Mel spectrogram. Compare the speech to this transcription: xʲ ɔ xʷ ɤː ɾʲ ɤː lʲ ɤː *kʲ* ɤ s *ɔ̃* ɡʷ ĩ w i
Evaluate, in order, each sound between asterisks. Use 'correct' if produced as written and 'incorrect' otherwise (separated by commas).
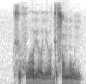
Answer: incorrect, correct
